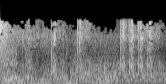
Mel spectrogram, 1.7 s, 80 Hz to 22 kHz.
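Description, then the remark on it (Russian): Loud, continuous roar of shelling and gunfire in the city of Luhansk at 4 a.m. on 2 June 2014, with rapid overlapping bursts and booming explosions blending into a dense wall of noise throughout, and no voices. “Где-то что-то взрывается,”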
